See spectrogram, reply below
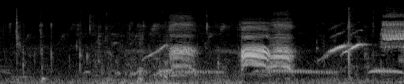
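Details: Crows in a huge gathering fighting for food: rising upslurred notes lead into loud, harsh, hoarse caws, with a constant background of chattering birds.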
